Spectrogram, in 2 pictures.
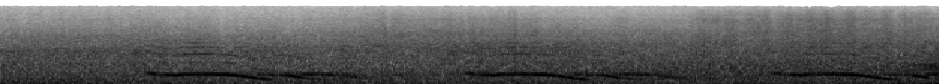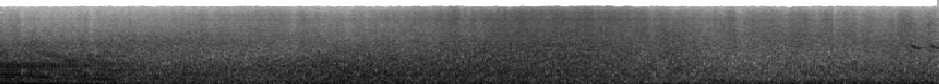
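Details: Whale song from a cassette recording: three hooked, downward-curving tonal units repeated about every two seconds at mid pitch, over steady ocean hiss and surf-like rumble.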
